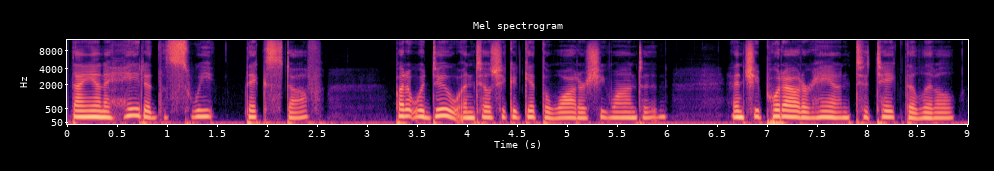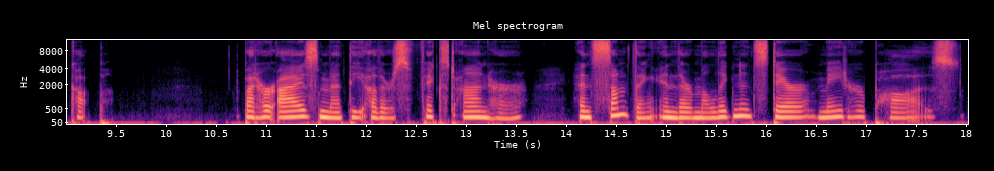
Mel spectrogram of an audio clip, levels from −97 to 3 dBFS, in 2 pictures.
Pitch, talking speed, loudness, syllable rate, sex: 195 Hz, 155 wpm, -19 LUFS, 4.3 syllables/s, female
